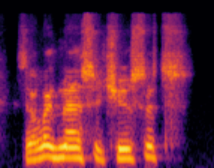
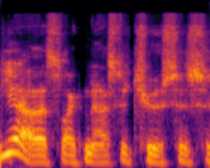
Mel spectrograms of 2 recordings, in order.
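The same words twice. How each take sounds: First: Higher-pitched puzzled Philly question; Philly accent. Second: Said in the usual way. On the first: Retold or imitated. Friend puzzled about New Hampshire, Philly accent. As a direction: mimic a clueless Philly tough kid. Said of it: "he had the Philly accent". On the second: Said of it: "And I said".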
